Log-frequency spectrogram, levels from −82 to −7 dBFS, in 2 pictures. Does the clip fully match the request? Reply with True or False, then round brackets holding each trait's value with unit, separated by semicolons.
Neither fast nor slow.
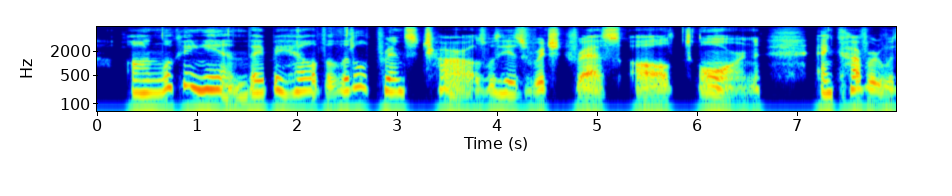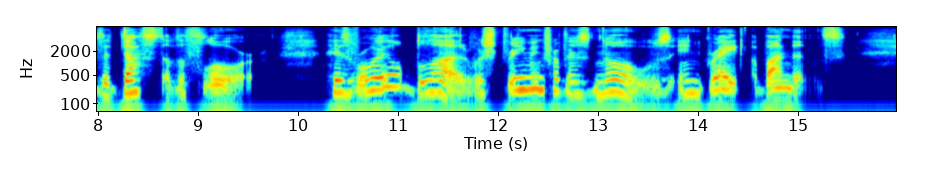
False (130 wpm)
